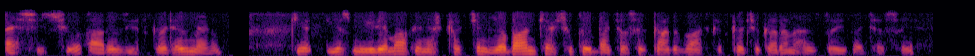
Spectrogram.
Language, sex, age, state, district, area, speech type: Kashmiri, female, 45-60, Jammu and Kashmir, Shopian, rural, conversation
